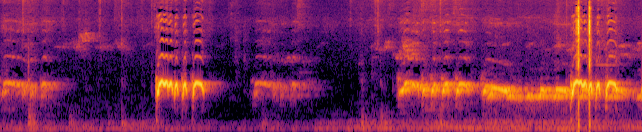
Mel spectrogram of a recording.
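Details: Local wild-type zebra dove used as a lure singer, giving short coo phrases and loud pulsed bursts, then a long rolling trill, with a sharp click near the end.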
